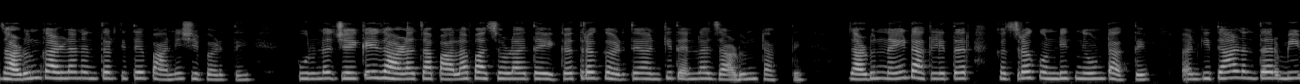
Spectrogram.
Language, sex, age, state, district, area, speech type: Marathi, female, 18-30, Maharashtra, Yavatmal, urban, spontaneous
